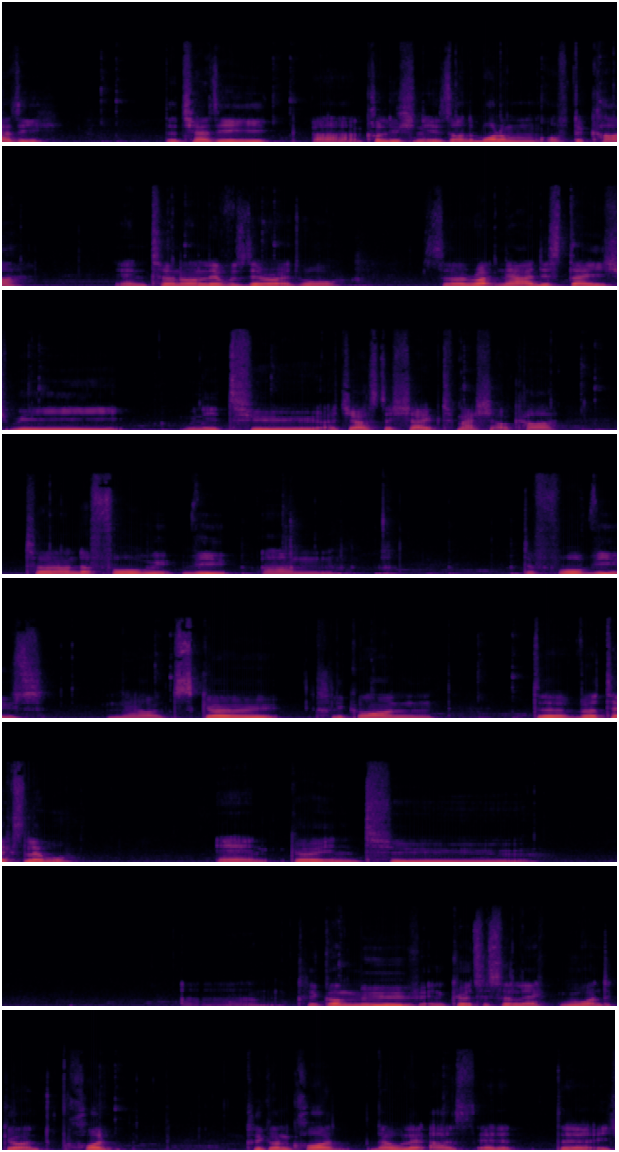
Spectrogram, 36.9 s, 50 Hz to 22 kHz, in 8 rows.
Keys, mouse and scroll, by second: 6.8 scroll up 1, 7.1-8.7 scroll down 1, 8.7 click, 10.3 middle click, 11.2 alt+click, 13.5 click, 14.5 middle click, 15.8-17.1 scroll down 1, 17.1 middle click, 17.7-19.5 scroll down 1, 19.5-23.1 drag.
